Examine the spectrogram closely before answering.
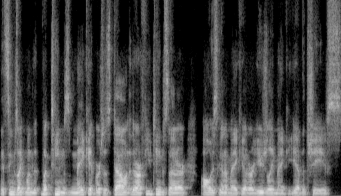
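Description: In a normal speaking voice, a man talks at a fairly quick pace and fairly low pitch with fairly even intonation, the background quiet. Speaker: podcast host. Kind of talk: casual sports chat.

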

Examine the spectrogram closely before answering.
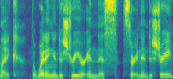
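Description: Speaking at a fairly slow pace, a woman uses an unremarkable speaking voice at a fairly high pitch, recorded with a dry, close sound and no echo. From New Jersey. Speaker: podcast co-host, photographer. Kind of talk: casual chat.

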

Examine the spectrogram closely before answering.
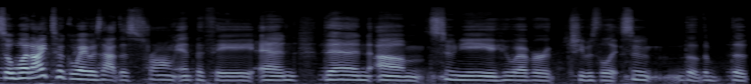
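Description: With a plain, everyday voice, a woman of fairly low pitch speaks at a fairly slow pace with ordinary pitch variation and hardly any pauses. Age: 40s. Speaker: guest panelist. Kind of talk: casual chat.

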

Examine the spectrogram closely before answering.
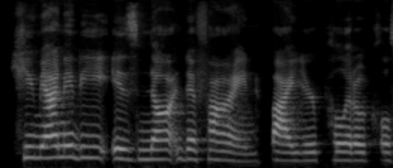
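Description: In a very clean recording with a silent background, a woman with a Canadian accent uses a normal speaking voice, fairly even intonation and a fairly slow pace. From Alberta, Canada. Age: 30s. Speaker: podcast host, lifeguard instructor. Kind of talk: personal monologue. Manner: casual, conversational.

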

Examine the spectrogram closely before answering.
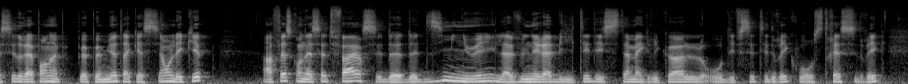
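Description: A man with a Quebec accent, fairly quick pace and ordinary pitch variation. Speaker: agronomist and researcher. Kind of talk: interview. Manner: halting.

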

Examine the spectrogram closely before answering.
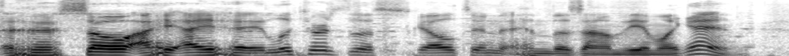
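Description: With music playing behind him, a man speaks at a moderate pace with lively intonation. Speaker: tabletop roleplaying game player. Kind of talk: casual, profane.

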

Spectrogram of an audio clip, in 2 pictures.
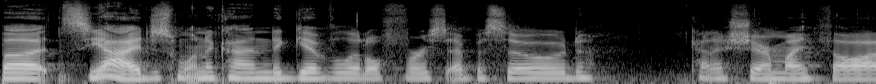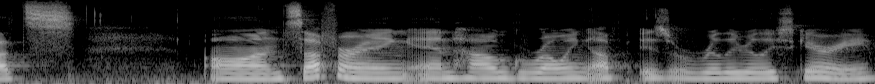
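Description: The speech moves at a moderate pace in a very clean recording with a silent background. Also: woman, medium pitch for a woman. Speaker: podcast host, college student. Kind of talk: casual solo monologue. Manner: loud; animated.

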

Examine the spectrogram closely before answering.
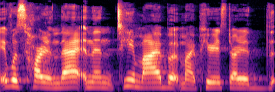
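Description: A woman's unremarkable speaking voice, medium in pitch, with an American accent, moderate pace and ordinary pitch variation, on a very clean recording with a silent background. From Columbia, South Carolina, US South. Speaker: podcast host. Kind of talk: casual interview.

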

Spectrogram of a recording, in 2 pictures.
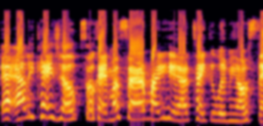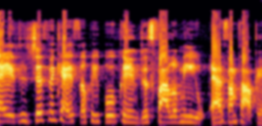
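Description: Noticeable background noise sits behind the speaker. A woman with a fairly high pitch talks at a moderate pace. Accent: American. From Chicago. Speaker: stand-up comedian. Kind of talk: casual chat.

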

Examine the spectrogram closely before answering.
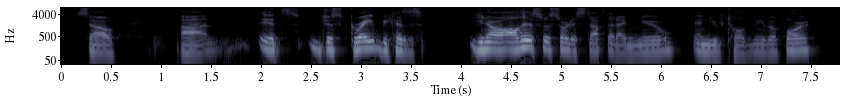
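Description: With a plain, everyday voice, a man speaks at a fairly slow pace and medium pitch. Pitch variation is ordinary, and the recording is very clean with a silent background. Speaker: podcast host, tattoo artist. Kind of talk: casual interview.

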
